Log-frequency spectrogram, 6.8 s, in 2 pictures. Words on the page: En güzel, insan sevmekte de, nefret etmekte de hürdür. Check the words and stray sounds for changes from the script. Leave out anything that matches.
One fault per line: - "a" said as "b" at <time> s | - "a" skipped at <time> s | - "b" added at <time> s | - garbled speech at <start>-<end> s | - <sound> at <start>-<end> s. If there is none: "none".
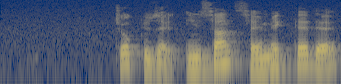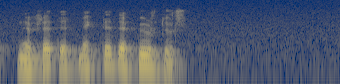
- "En" said as "Çok" at 1.1 s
